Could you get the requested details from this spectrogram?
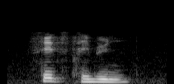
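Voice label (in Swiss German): "setztribun", Alsatian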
